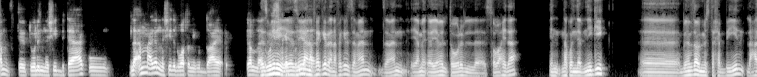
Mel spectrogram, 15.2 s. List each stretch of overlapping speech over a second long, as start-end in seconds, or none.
5.2-6.4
